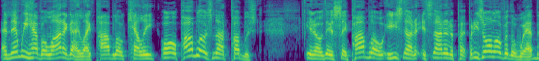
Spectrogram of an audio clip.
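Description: A raised, projected voice with a bright, sharp tone races at a very fast pace and lively intonation while holding a very even loudness. The sound is dry and close, with no echo. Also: man, high pitch for a man. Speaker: professor. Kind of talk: interview answering questions about research.

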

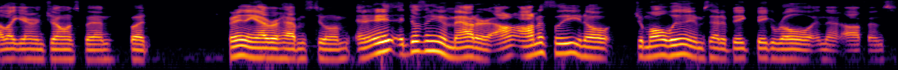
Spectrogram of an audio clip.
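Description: A man with an American accent and an unremarkable speaking voice, medium pitch, ordinary pitch variation and a fairly quick pace. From South Carolina. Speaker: fantasy football player. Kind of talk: casual chat.

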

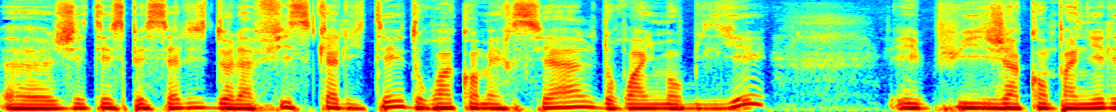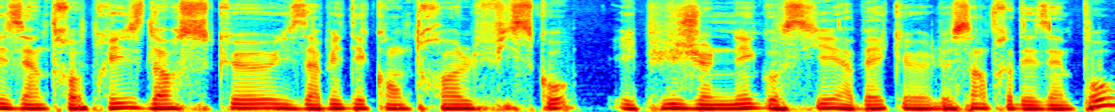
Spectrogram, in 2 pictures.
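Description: A dark, mellow, somewhat breathy voice at a fairly slow pace, with fairly even intonation, very even loudness and a dry, close sound with no echo. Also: man, medium pitch for a man. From southern France, near Toulouse. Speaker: credit bureau consultant. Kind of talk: radio interview.

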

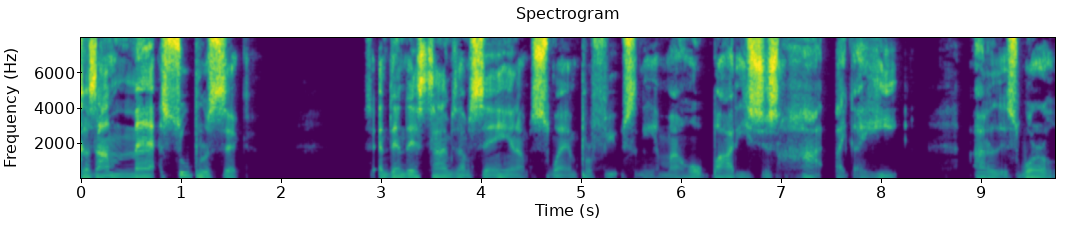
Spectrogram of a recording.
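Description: The man's medium pitch carries vocal fry and ordinary pitch variation at a moderate pace. The sound is dry and close, with no echo. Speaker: podcaster. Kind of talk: casual monologue storytelling. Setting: home studio. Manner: animated.

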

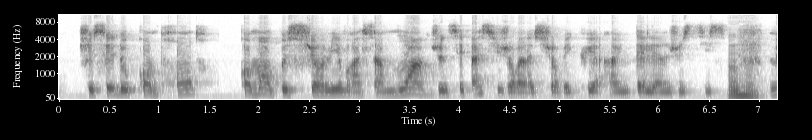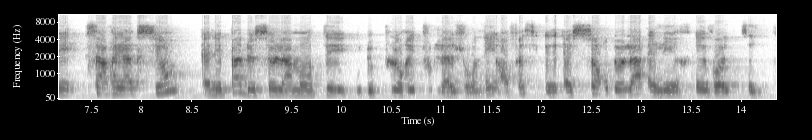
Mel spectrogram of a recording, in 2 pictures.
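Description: A woman's medium-pitched voice, with ordinary pitch variation, comes through over noticeable background noise. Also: fairly slow pace. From Cameroon. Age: 40s. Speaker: fashion designer and LGBT activist. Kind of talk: interview.

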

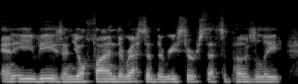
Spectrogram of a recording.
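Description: A man at medium pitch with an American accent, monotone and flat in intonation, against a quiet background. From Oakland, California. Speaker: author and former solar industry worker. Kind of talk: interview conversation.

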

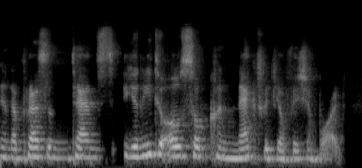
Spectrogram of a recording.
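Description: Over a quiet background, a woman speaks at a moderate pace, somewhat breathy, with fairly even intonation. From Belgium, Bruges. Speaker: feng shui teacher and author. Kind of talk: interview.

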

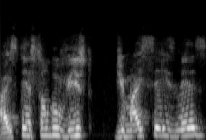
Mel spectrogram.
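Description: The recording is dry and close with no echo, carrying a man's high-pitched voice in a dark, mellow tone. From Paraná, Brazil. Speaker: MMA fighter. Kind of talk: casual chat. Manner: animated.

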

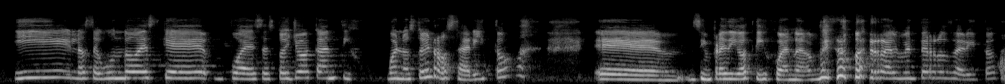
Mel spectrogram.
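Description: A woman with a high voice talks fairly slowly. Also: ordinary pitch variation. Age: 30s. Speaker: psychologist and sexologist. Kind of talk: casual interview.

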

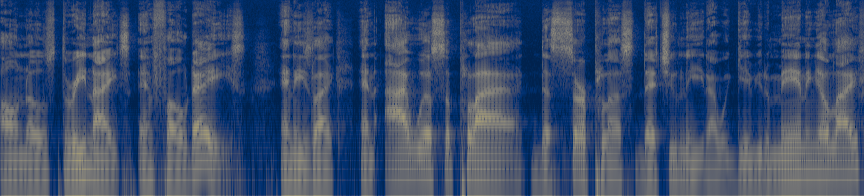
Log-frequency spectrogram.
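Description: At a fairly slow pace, a man with an American accent and an ordinary speaking voice talks at medium pitch with ordinary pitch variation, on a very clean recording with a silent background. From Texas, Fort Worth. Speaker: comedian. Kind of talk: casual chat. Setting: in a parked minivan used as studio.

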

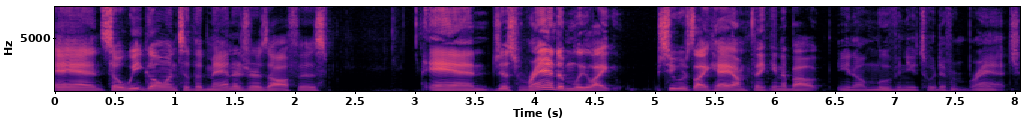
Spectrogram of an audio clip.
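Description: A man with a plain, everyday voice speaks in a medium pitch with ordinary pitch variation on a very clean recording with a silent background. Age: young. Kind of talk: casual chat. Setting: studio.

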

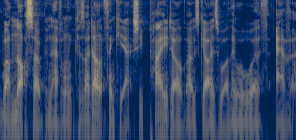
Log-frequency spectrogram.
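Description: A man with a South Yorkshire accent talks at a fairly quick pace with ordinary pitch variation, captured in a very clean recording with a silent background. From South Yorkshire, England. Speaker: musician and former DJ. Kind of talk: casual interview chat.

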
